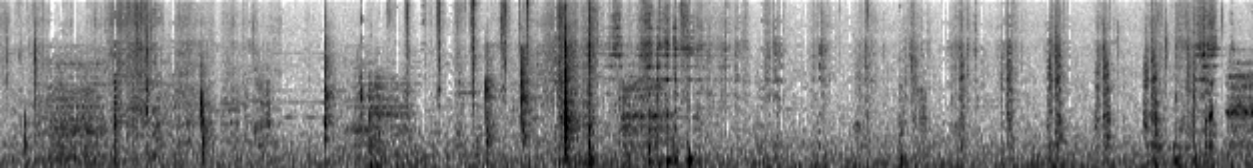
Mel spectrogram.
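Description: Faint scattered taps and light rubbing from hands scattering flour over a stone countertop and handling a bowl of sticky bread dough, with a few soft scrapes about halfway through as the bowl is lifted and tipped.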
